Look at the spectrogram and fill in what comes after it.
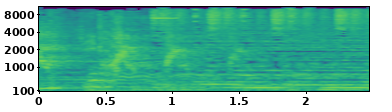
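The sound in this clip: A dog barks and yips in several short, excited bursts with a few whimpering notes, while a person talks over it.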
